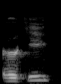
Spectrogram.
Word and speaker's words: Urke: It's Urke. Urke. I would have never guessed that one. So Nope, it's just like it's like written, like it's spelled.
